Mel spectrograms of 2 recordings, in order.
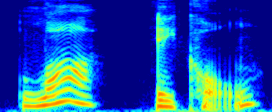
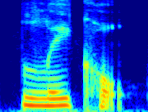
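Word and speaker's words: l'école: Instead of lah ecole, French says l'ecole, the school.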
